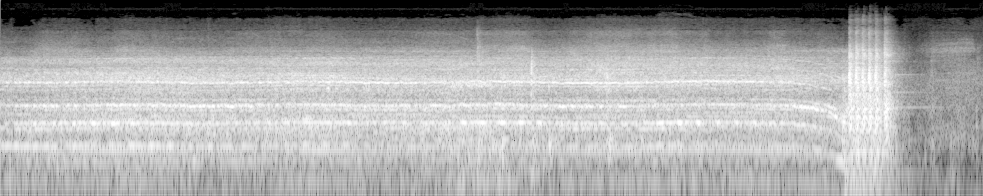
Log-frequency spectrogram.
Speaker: it's okay to hear that noise i wanted you to hear it that is the slide mechanism simply telling itself not to come in any further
